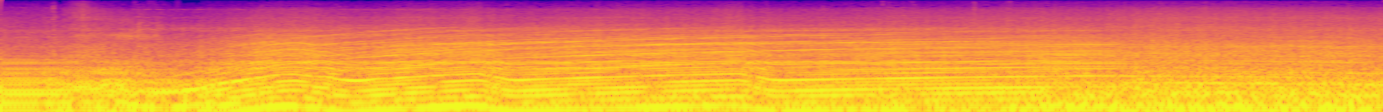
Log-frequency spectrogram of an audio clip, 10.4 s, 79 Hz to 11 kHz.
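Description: Cabin sound of a 2024 Chevrolet Corvette E-Ray: the LT2 small-block V8 running, blended with an artificial electric-motor whine piped through the cabin speakers. The whine comes in about two seconds in, rises and wavers in pitch for a few seconds, then holds nearly steady over the engine rumble.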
